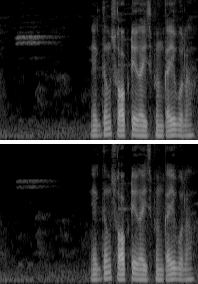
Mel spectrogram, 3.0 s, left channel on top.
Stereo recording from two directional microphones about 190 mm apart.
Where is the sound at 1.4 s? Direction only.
Centre (ahead or behind).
